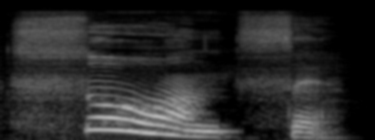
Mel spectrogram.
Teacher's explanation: Правильно звук С. Він твердий, приголосний.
